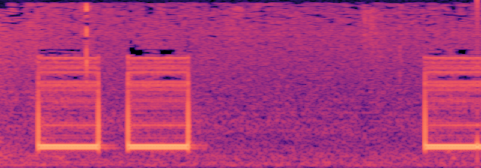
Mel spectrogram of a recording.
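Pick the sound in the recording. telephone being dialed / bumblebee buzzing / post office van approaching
telephone being dialed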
